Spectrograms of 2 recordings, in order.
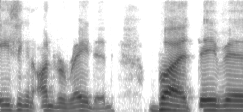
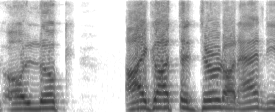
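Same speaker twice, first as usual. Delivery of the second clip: raised mock-gloating quote; mocking imitation; 3 semitones higher, 3 dB louder than usual. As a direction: parody a rival crowing over his scoop. Mimics rival's gloating post.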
